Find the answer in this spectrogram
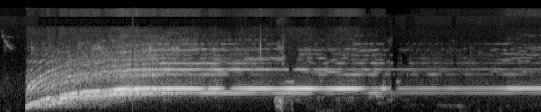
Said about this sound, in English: So I do have a clip here. Let's check this out. So this is an example of what the siren sounds like on Maui.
